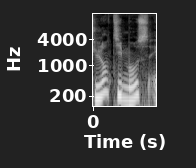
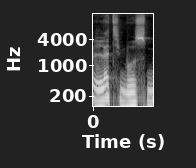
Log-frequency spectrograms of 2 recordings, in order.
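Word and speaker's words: Lanthimos: Alors je crois que tu as très bien prononcé, mais on dit Yorgos Lantimos et pas Latimos.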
